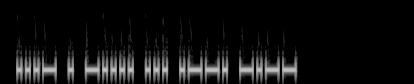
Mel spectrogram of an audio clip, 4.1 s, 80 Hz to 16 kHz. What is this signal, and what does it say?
Morse code, heard as a keyed tone, about 28 wpm, 700 Hz. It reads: VE6SPY
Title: DXCC-100 Call Signs - 6 Characters - Repeated 2x - 28wpm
